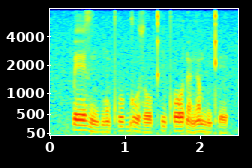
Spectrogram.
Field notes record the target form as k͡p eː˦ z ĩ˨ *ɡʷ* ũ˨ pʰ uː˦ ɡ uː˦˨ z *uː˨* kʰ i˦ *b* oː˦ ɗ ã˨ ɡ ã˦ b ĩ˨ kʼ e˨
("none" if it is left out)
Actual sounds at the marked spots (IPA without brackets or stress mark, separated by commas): ɡ͡b, oː˨, pʰ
